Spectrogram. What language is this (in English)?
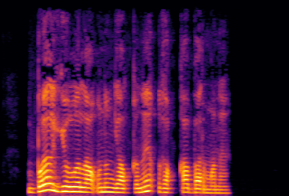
Bashkir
